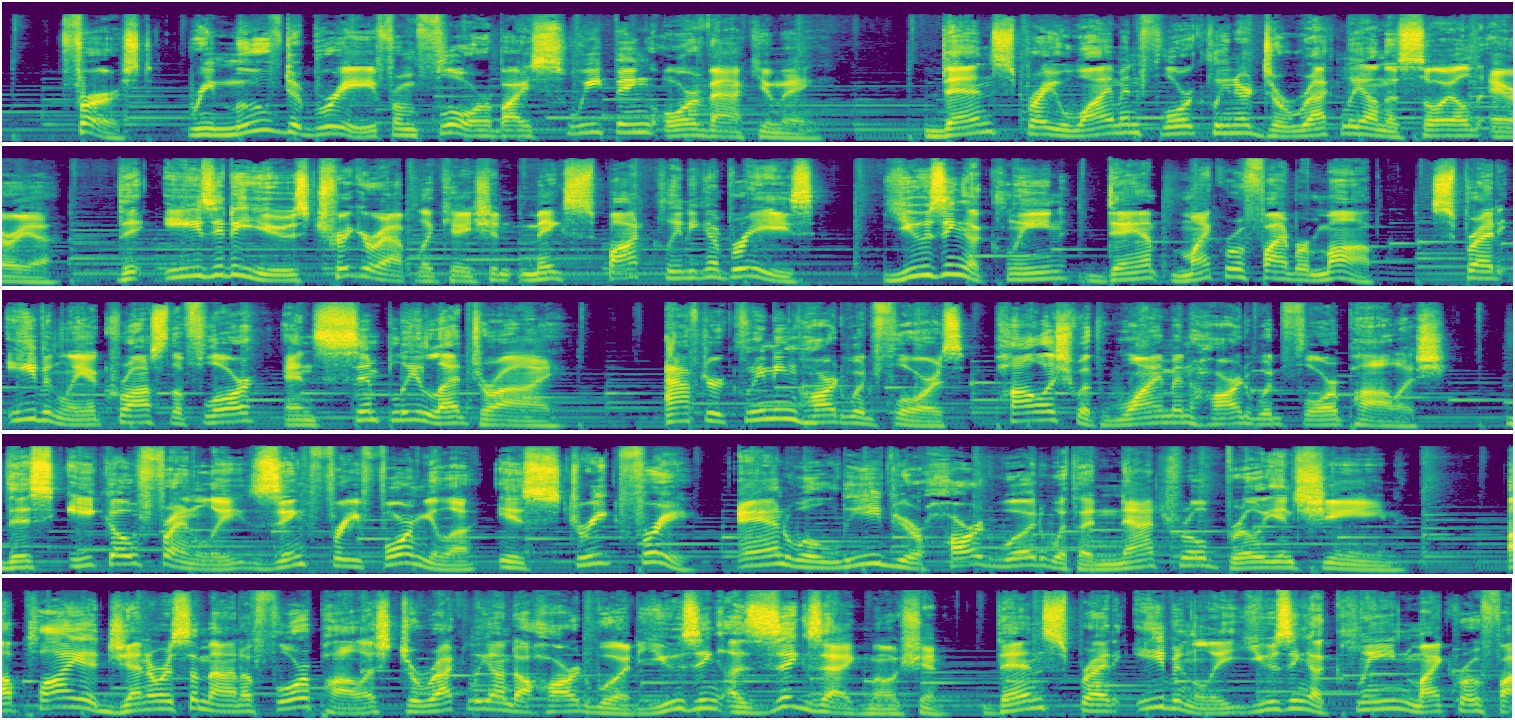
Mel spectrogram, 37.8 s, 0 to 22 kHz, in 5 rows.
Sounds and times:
Music: 0:00.0 - 0:37.7
Speech: 0:00.3 - 0:37.7.

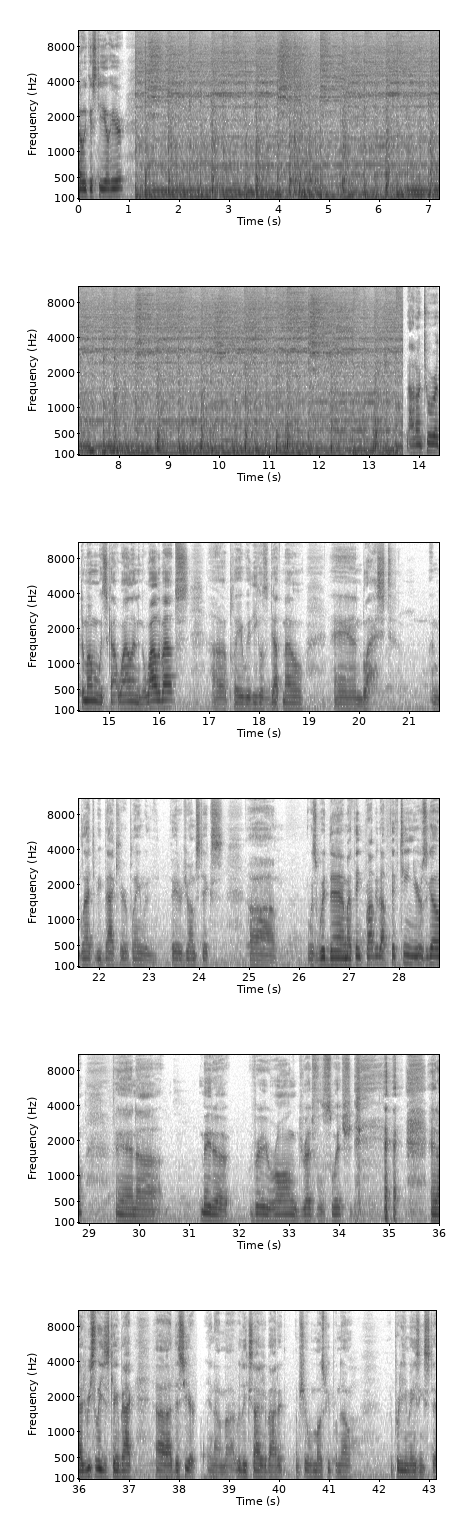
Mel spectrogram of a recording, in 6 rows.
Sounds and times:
Speech: 0:00.0 - 0:00.9, 0:13.7 - 0:20.8, 0:21.4 - 0:28.9, 0:29.5 - 0:34.3, 0:35.8 - 0:41.6, 0:42.2 - 0:43.1.

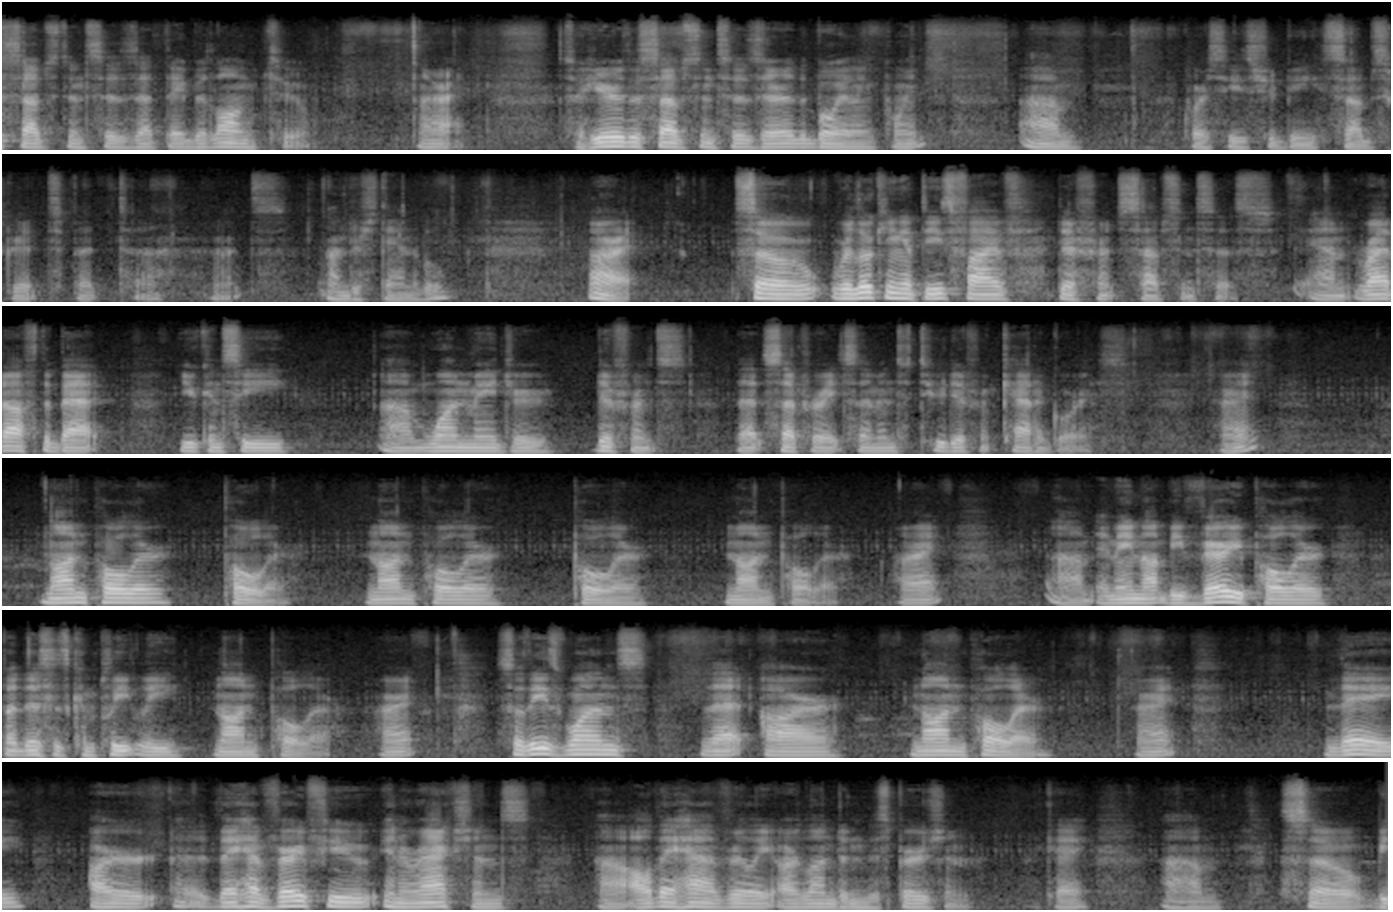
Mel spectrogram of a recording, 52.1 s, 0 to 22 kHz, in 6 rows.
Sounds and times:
Speech: 0:00.0 - 0:02.0, 0:02.6 - 0:06.8, 0:07.4 - 0:11.6, 0:12.4 - 0:25.3, 0:26.3 - 0:32.0, 0:32.6 - 0:42.4, 0:43.0 - 0:52.0.

